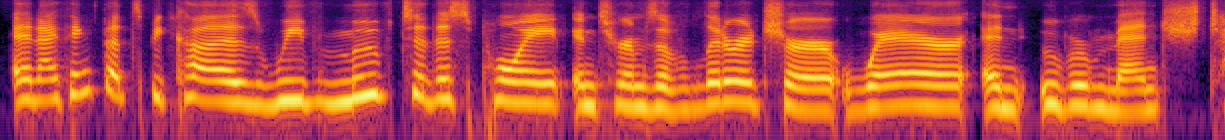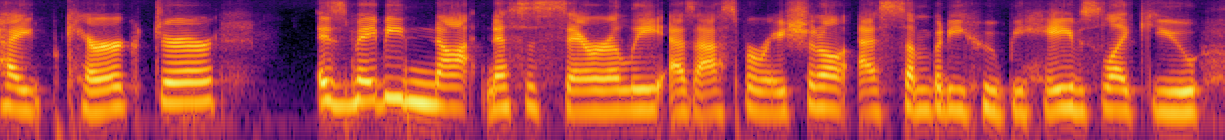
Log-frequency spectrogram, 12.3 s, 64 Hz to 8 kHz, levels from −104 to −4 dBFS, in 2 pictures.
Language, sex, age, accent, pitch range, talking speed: English, female, 30-49, American, 180-240 Hz, 150 wpm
